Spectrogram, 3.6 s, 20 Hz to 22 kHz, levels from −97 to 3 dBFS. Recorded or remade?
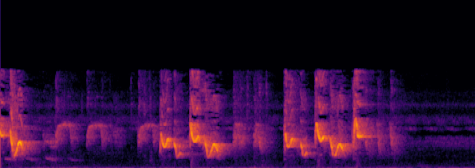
recorded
